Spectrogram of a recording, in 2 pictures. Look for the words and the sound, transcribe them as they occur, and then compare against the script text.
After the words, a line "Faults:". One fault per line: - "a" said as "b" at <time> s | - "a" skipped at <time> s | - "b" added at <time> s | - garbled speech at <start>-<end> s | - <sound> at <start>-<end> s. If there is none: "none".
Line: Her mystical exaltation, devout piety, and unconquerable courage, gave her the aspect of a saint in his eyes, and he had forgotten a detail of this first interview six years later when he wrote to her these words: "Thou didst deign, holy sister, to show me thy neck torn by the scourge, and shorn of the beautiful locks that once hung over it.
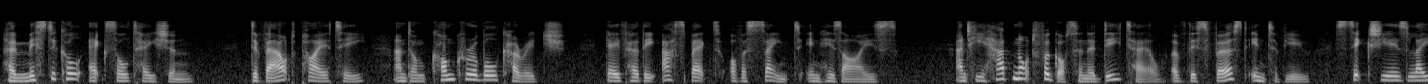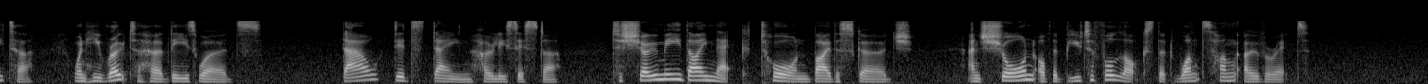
Her mystical exaltation, devout piety, and unconquerable courage, gave her the aspect of a saint in his eyes, and he had not forgotten a detail of this first interview six years later when he wrote to her these words: "Thou didst deign, holy sister, to show me thy neck torn by the scourge, and shorn of the beautiful locks that once hung over it.
Faults:
- "not" added at 10.1 s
